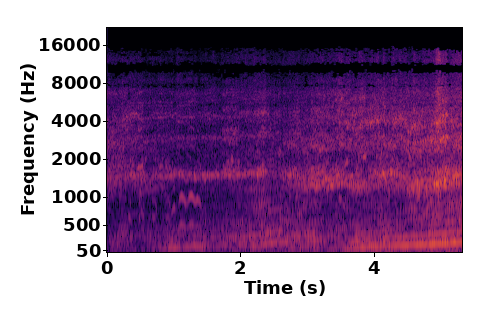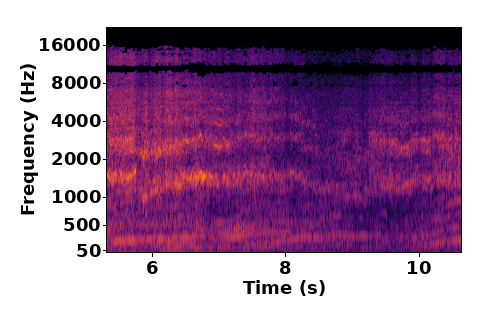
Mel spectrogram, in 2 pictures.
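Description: Car engines rev hard, rising and falling in pitch.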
